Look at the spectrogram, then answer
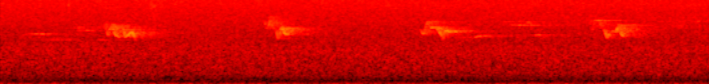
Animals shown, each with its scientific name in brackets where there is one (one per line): Red-eyed Vireo (Vireo olivaceus)
Hermit Thrush (Catharus guttatus)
